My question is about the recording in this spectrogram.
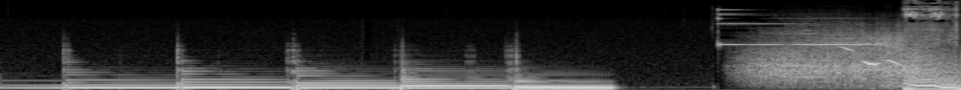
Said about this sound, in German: Ah, jetzt sind wir schon wieder so perfekt aufs Outro. Es ist jedes Mal wieder schön. Ja, das, das pusht nochmal so extra. Ich mach nochmal laut.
